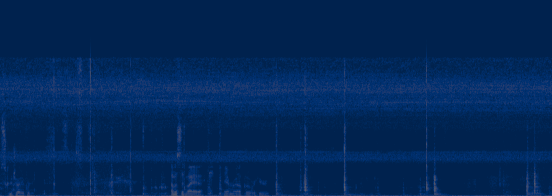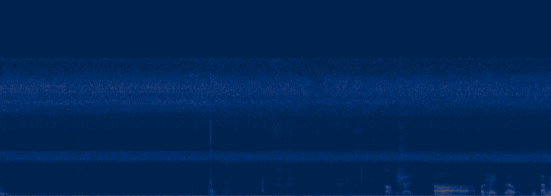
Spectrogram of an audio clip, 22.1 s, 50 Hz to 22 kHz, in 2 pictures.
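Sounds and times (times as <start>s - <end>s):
crickets trilling: 0.0s - 22.0s
sharp clicks: 5.4s - 7.2s.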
